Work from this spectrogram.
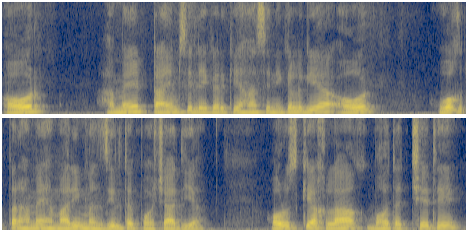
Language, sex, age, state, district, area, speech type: Urdu, male, 18-30, Uttar Pradesh, Ghaziabad, urban, spontaneous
